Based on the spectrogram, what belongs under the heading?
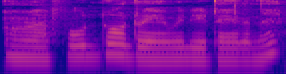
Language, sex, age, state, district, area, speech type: Malayalam, female, 30-45, Kerala, Kozhikode, urban, spontaneous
